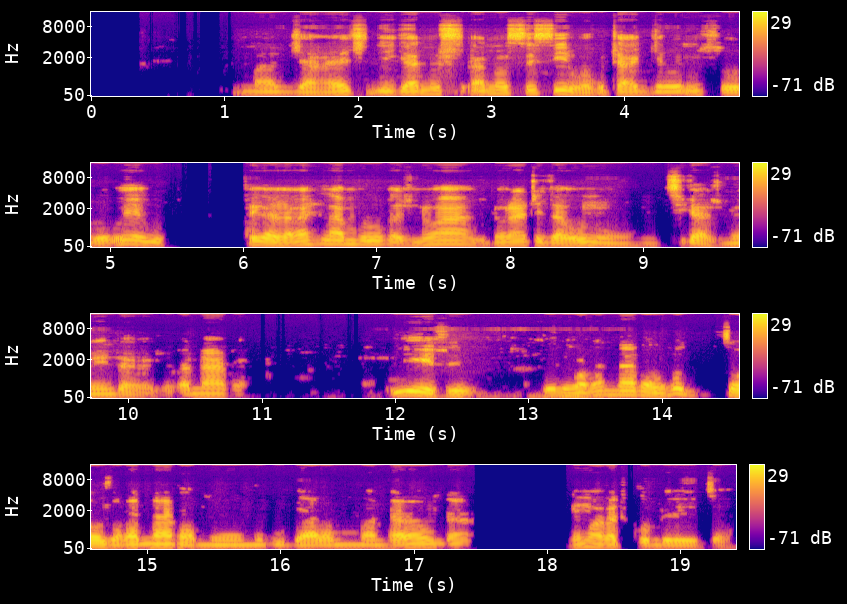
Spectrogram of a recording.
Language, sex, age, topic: Ndau, male, 18-24, health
